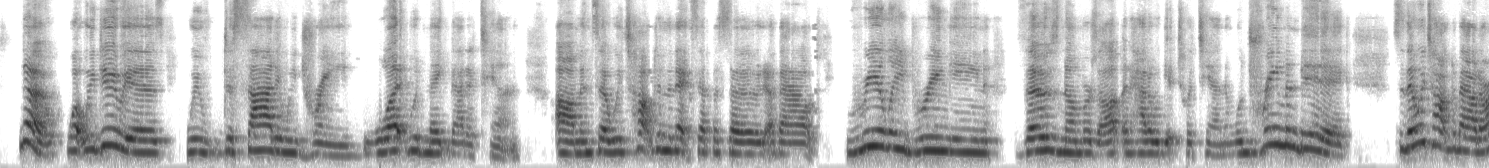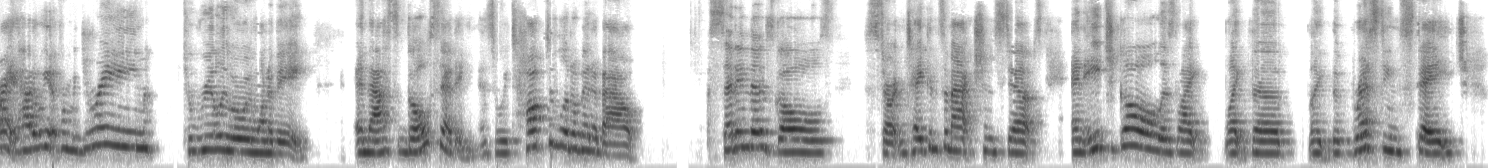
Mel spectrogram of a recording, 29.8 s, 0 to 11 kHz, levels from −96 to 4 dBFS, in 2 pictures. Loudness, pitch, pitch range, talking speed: -25 LUFS, 215 Hz, 200-255 Hz, 190 wpm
